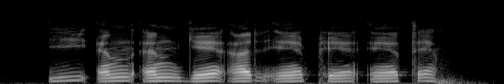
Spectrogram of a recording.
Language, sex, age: Norwegian, male, 21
